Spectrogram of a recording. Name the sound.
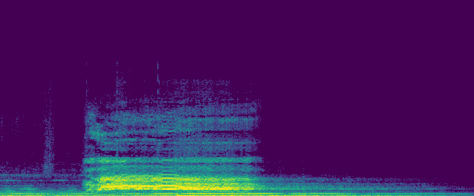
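terrifying blood-curdling scream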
